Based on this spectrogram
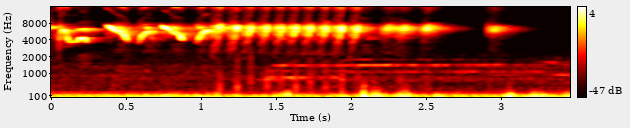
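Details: Plain sunbird singing vigorously in a recording used to train other songbirds: thin, very high-pitched rapid twittering of sweeping, wavering notes that runs together, then trails off with one short final note; faint low hum beneath.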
